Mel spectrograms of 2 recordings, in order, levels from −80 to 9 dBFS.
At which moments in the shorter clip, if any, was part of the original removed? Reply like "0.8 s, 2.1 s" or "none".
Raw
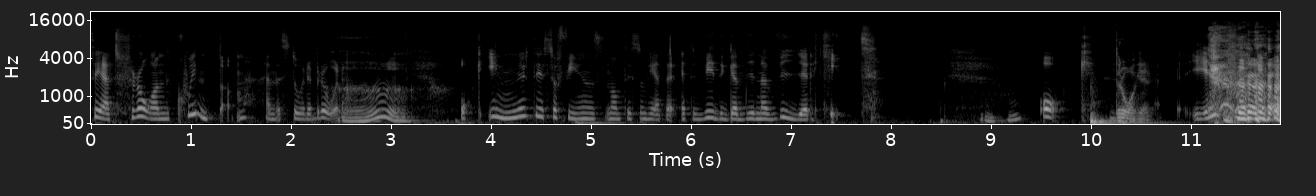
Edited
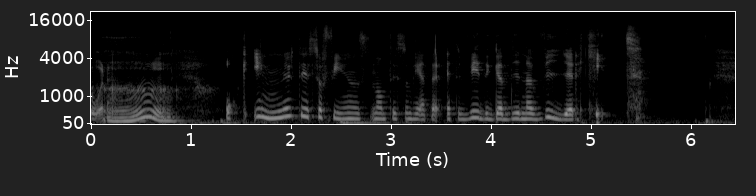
none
